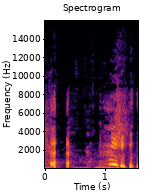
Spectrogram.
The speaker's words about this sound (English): Who's breathing on that mic?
